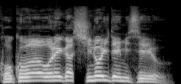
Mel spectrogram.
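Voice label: Voice variable chant, Japanese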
